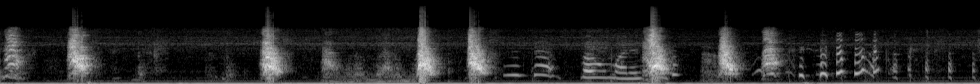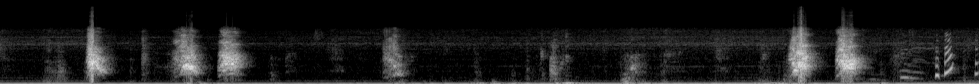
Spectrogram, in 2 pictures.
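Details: Otis, a Boston Terrier, chases a remote control helicopter, giving sharp, loud barks every second or two, sometimes in quick pairs, over the steady high whine of the toy's rotor, with a few brief human voices.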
